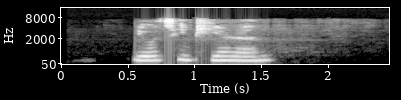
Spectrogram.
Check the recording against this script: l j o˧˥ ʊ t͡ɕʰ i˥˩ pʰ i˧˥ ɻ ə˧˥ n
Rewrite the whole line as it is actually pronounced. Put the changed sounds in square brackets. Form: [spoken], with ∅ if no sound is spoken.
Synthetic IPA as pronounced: l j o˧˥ ʊ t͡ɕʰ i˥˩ pʰ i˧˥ ɻ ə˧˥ n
